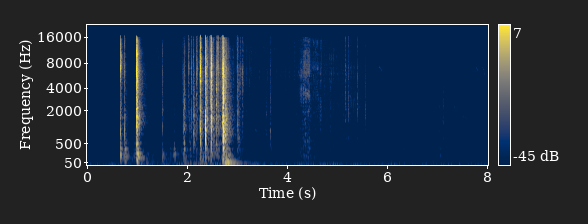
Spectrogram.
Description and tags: frozen window opening
Opening a frozen roof window covered with ice. After opening there is possible to hear noise from outside (birds and hum) and also some noises caused by holding a recorder. Recorded with Sony PCM-D50, built in mics.
ice, rattle, roof-window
